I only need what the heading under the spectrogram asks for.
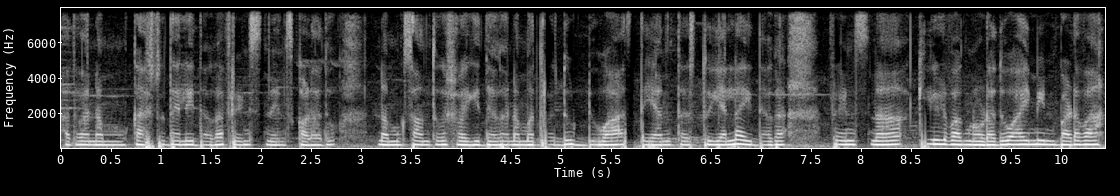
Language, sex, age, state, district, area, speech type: Kannada, female, 18-30, Karnataka, Chamarajanagar, urban, spontaneous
